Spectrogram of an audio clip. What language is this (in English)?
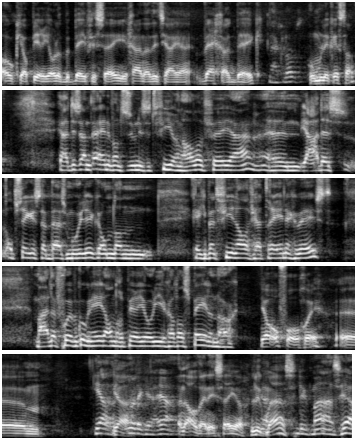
Dutch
